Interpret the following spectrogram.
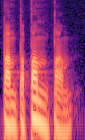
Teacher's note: there's this relentless second last syllable stress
